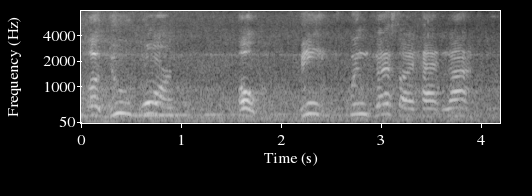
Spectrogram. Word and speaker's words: Vashti: no, it's a, Vashti, yeah, Vashti. How you it's Vashti, the queen, had not done due warn. Oh, being Queen Vashti had not done wrong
